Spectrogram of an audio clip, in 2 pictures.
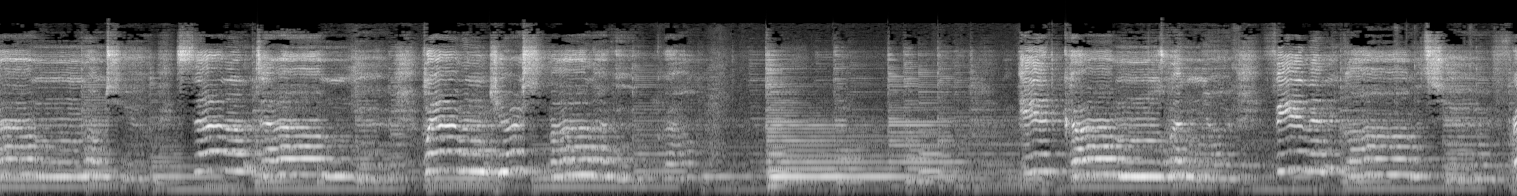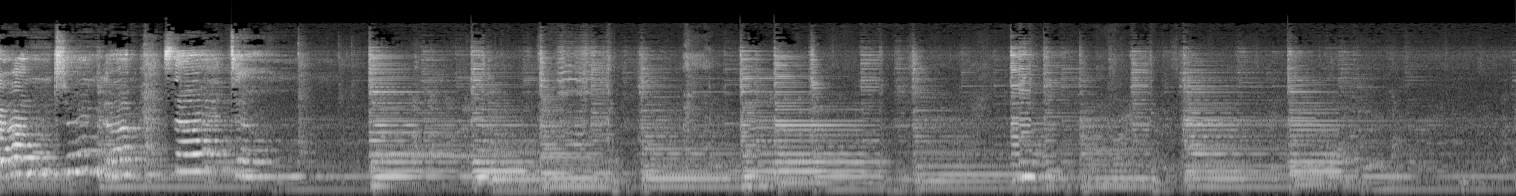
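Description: A woman singing live to her own acoustic guitar. After about eighteen seconds the voice drops out and the guitar plays on alone, a little quieter.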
